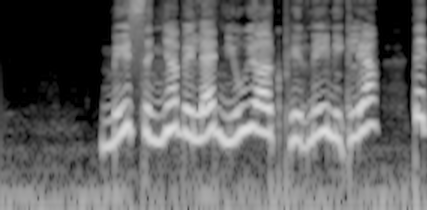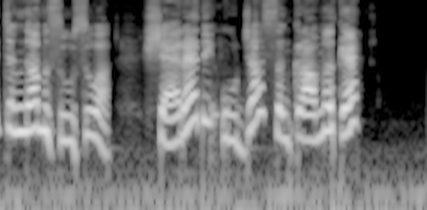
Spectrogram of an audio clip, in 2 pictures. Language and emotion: Dogri, happy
